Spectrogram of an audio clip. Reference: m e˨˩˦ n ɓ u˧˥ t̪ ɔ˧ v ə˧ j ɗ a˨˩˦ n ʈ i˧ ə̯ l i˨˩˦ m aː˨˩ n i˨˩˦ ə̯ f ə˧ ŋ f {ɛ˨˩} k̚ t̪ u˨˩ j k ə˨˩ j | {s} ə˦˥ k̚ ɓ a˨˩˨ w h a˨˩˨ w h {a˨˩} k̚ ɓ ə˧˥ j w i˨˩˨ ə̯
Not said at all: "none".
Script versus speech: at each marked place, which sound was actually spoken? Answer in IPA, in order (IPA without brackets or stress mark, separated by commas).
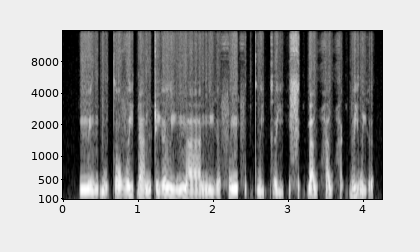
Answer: ə˨˩, s, a˨˩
